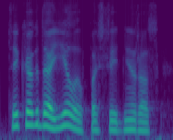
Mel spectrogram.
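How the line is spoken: Stern question. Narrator (Russian): строго спросил Галар

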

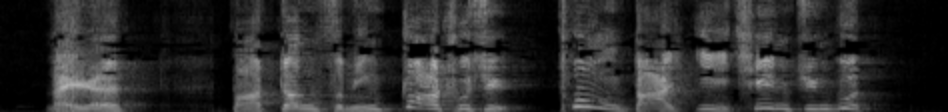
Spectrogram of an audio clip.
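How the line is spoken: Stern shout. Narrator (Chinese): 东王厉声喊

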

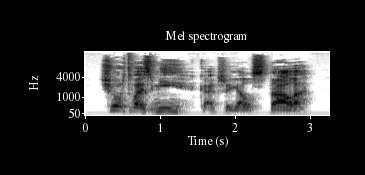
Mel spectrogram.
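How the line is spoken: Weary sigh. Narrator (Russian): вздохнула она наконец

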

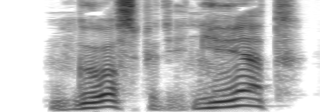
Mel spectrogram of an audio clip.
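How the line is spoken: Exclaimed. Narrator (Russian): воскликнул Стью

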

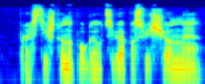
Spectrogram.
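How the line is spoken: Quiet whisper. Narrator (Russian): сказал он негромким шепотом

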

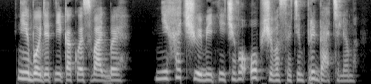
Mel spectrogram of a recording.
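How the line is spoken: Hissed. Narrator (Russian): прошипела

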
